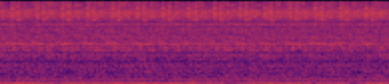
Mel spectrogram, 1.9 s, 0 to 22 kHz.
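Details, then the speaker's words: 2018 Suzuki Carry Futura, cold (not warmed since the previous afternoon), after replacing the fuel pump that caused limping, misfire-like stumbling and poor idle: steady, even low idle with no stumbles; engine now runs smoothly. "oke setelah kita ganti pulpam I am mesin lancar ya"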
